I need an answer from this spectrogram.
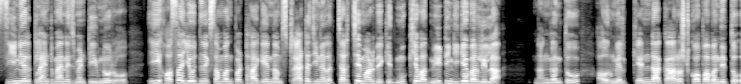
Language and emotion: Kannada, angry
